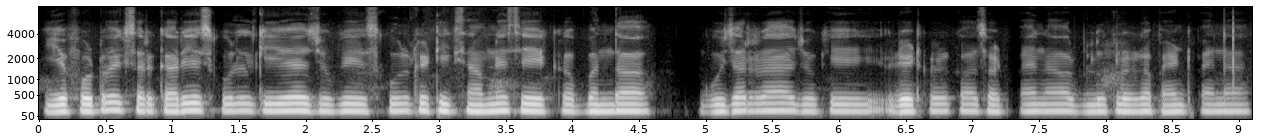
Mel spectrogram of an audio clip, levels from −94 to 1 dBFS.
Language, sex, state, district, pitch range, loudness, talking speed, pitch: Hindi, male, Bihar, Patna, 140-145 Hz, -17 LUFS, 225 wpm, 140 Hz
